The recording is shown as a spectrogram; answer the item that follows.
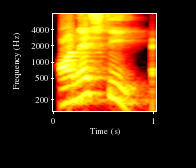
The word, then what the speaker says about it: honesty: ना, विथ यानी से, ऑनेस्टी एस साइलेंट है, ऑनेस्ट यानी ईमानदारी से,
